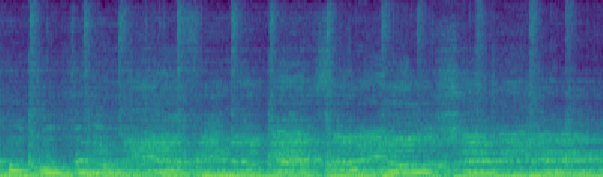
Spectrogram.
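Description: Live band playing with a male lead singer and backing vocalists singing. A bass line comes in about a second and a half in, playing rhythmic low notes under the voices.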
